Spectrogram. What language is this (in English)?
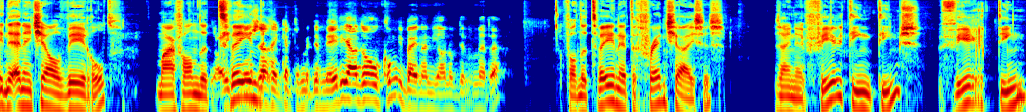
Dutch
